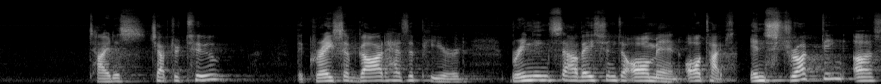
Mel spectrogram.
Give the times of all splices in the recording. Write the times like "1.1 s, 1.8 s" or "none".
7.4 s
